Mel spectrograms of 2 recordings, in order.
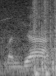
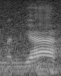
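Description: The two takes are said the same way.

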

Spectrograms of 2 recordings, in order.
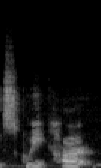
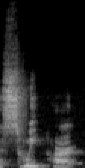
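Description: First: Says "squeak heart", the "sw" slipping into "skw", with a "t" where the "ee" should run on; tongue trips, "squeak heart" instead of the candy name; slip of the tongue. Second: "sweetheart" said cleanly as "sweet-heart" after the slip; corrected word. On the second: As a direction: fix the slip, saying "sweetheart" properly. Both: Real, not acted. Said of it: "I'm sorry, the sweetheart".

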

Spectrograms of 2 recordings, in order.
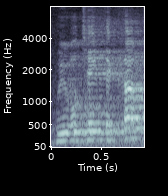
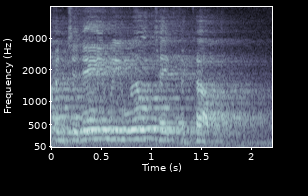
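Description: First: Said in the usual way. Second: Will leaned on firmly, cup let fall; a promise, with will underlined; stress on will. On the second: Shown as a demonstration. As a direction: press down on the word will.

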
